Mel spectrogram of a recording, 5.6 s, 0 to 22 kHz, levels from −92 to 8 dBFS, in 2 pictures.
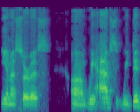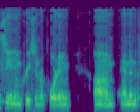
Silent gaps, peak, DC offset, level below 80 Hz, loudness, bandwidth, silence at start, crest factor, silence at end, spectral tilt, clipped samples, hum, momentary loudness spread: none; -2 dBFS; under 0.1%; -62 dBFS; -22 LUFS; 17 kHz; 0.05 s; 20 dB; 0 s; -4 dB/octave; under 0.1%; none; 11 LU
